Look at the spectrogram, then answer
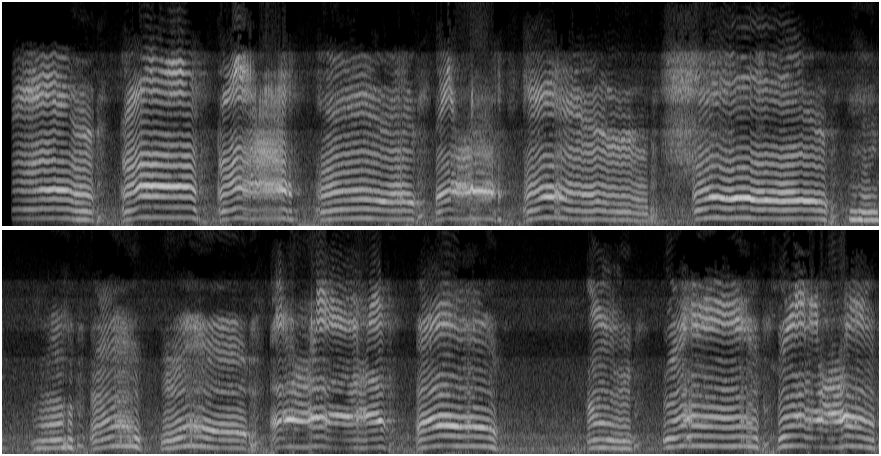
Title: Crying Baby ❤️❤️❤️😭😭😭😭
